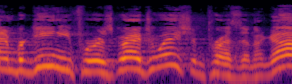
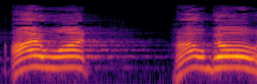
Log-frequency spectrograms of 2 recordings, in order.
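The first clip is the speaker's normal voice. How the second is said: eager volunteering; 4 semitones higher, 11 dB louder than usual. Retold or imitated. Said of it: "And he's saying".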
